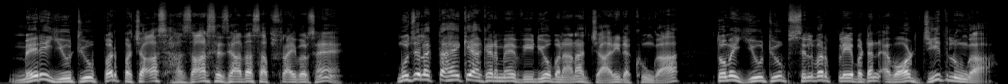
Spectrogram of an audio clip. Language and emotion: Urdu, happy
